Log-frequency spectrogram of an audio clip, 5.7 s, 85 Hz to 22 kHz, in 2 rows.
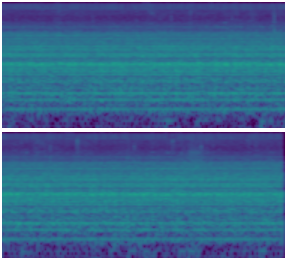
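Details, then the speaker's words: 1974 Hacker Super Sovereign RP75-MB transistor radio before repair: tuning across dial gives only steady hiss with faint hum, no stations; oscillator suspected not working. "So nothing on there. So it sounds like the oscillator is not working."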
